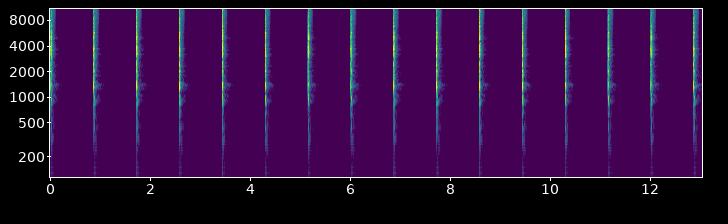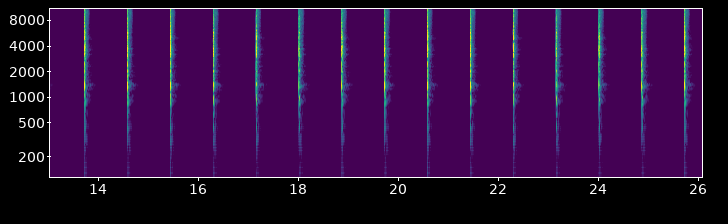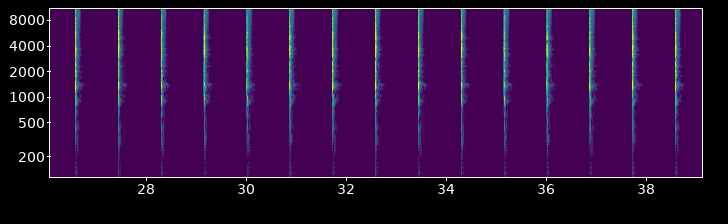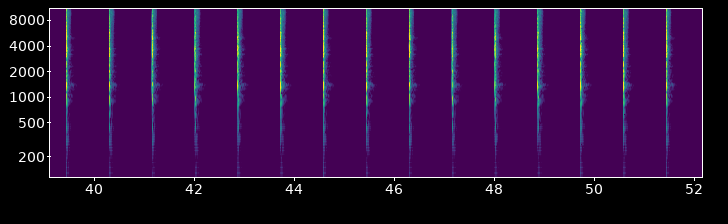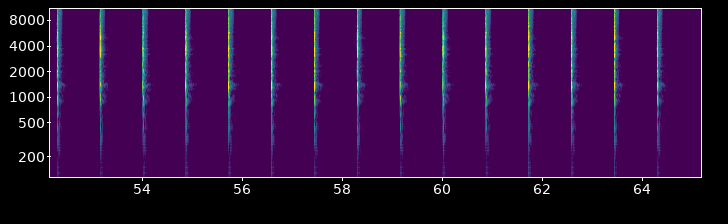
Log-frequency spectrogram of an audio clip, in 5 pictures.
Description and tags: Wittner 70 BPM
Wooden Wittner metronome at 70 BPM, approx 1 minute duration.
70-bpm, tick-tock, wittner-metronome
